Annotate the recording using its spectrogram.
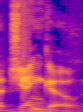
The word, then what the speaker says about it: Django: "The D is silent, hillbilly." nice, because they said Django. well, I'm glad I brought that up. So yeah, Django.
